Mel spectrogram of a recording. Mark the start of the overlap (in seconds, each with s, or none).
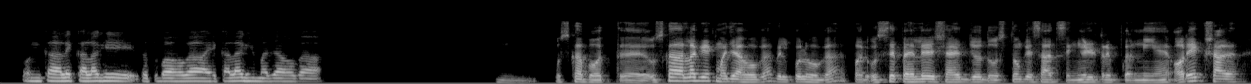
none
